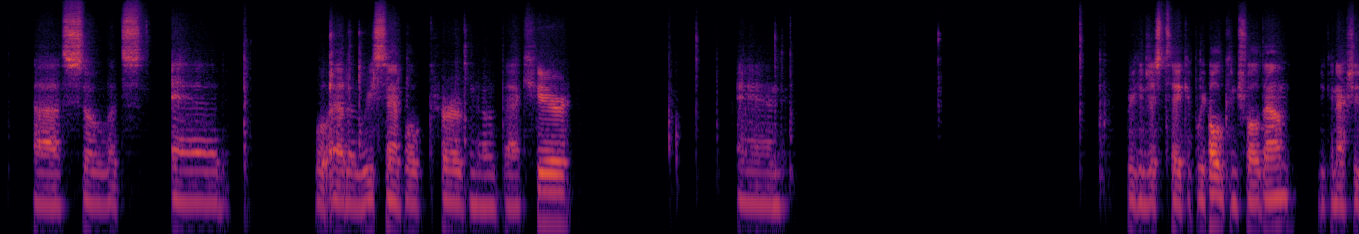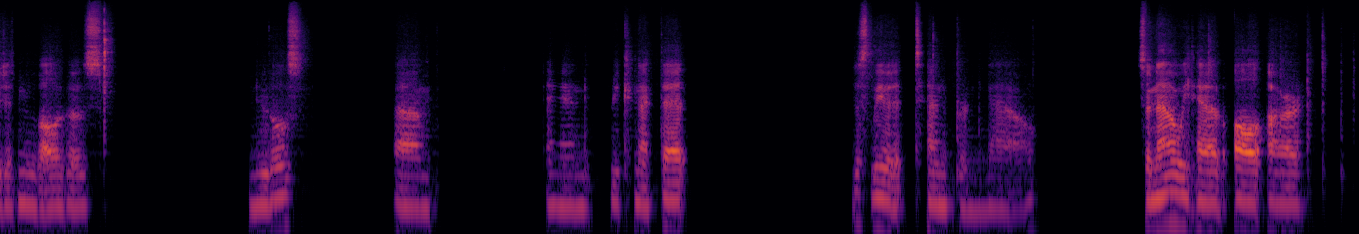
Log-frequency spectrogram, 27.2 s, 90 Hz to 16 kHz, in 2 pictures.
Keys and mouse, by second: 1.5-8.3 right drag, 2.5 F3, 9.4 g, 10.0-12.6 drag, 16.4-27.1 middle drag.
